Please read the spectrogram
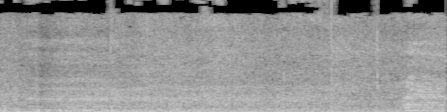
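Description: Steady low rumbling noise with no distinct knocks or clicks.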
